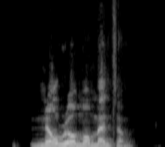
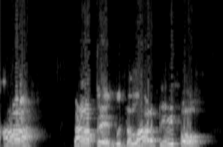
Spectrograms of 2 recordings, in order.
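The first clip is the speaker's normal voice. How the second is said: much higher, louder fed-up cry; frustrated regional director begging for a new answer; exasperated outburst; 7 dB louder than usual. Retold or imitated. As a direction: enough already, loudly. Hears same advice third time.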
